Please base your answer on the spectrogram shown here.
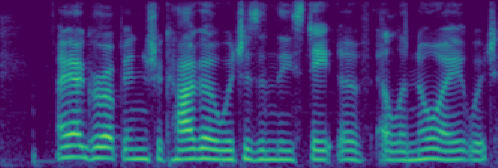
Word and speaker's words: Illinois: in the state of Illinois which happens to be spelled ending in an S and then we moved to Salt Lake City and note that most people out there pronounced it Illinois's right in demand des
